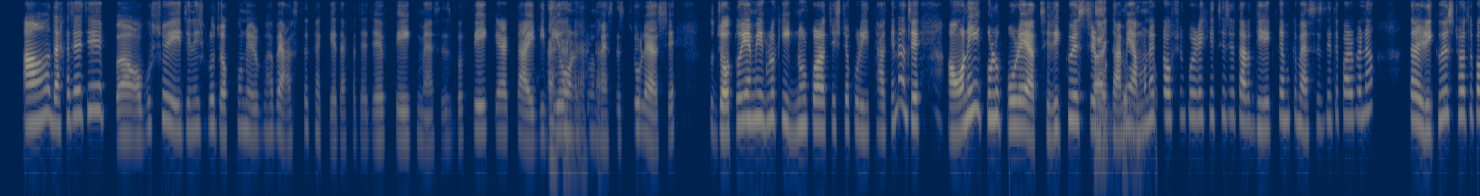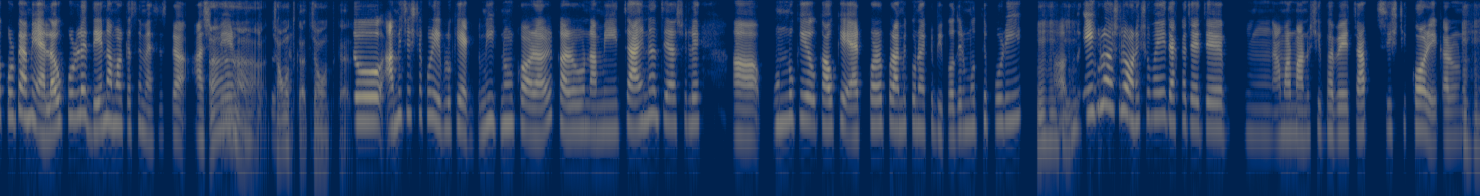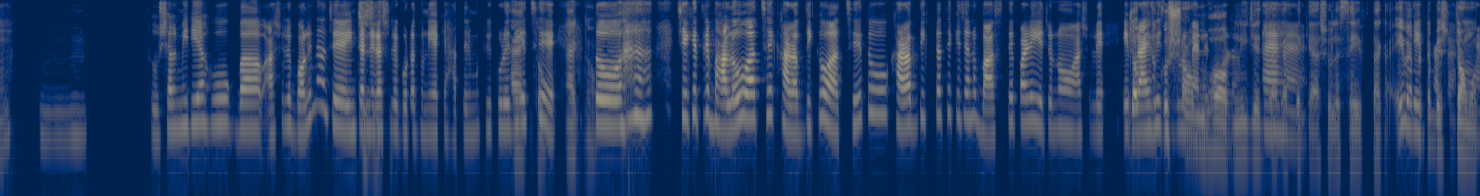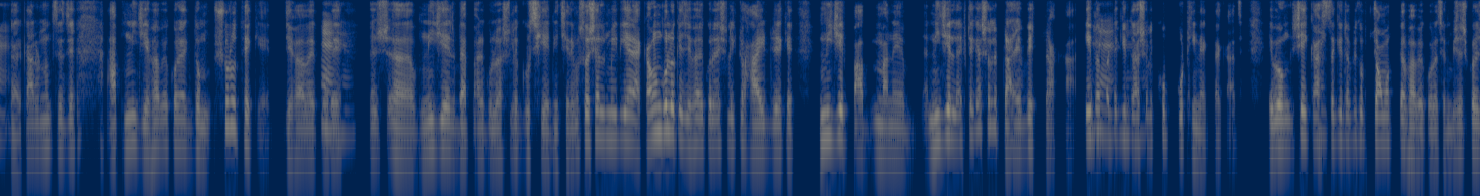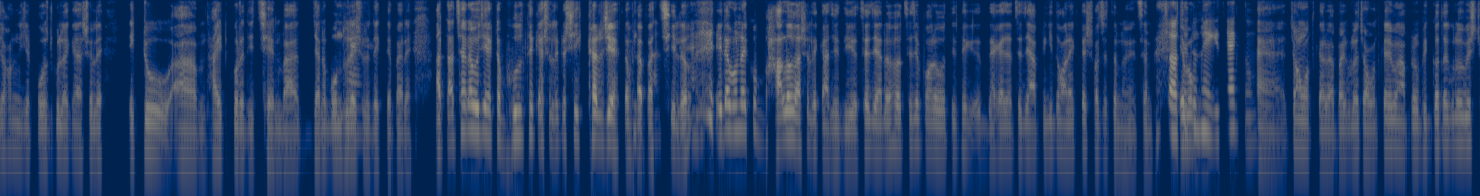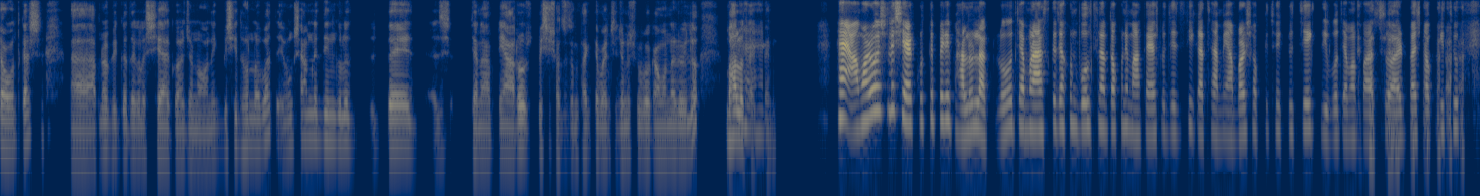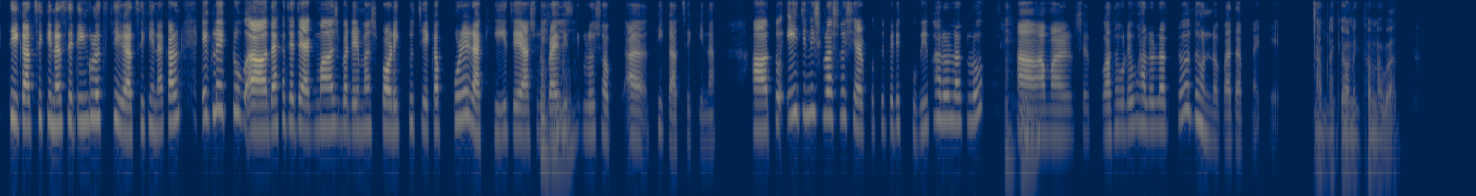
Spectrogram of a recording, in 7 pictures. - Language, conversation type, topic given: Bengali, podcast, তুমি সোশ্যাল মিডিয়ায় নিজের গোপনীয়তা কীভাবে নিয়ন্ত্রণ করো?
- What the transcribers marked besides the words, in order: in English: "fake message"; in English: "allow"; chuckle; "সেফ" said as "সেপ"; in English: "hide"; in English: "hide"; laughing while speaking: "শিক্ষার যে একটা ব্যাপার ছিল"; "দিনগুলোতে" said as "দিনগুলোততে"; laughing while speaking: "আচ্ছা"; chuckle; tapping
